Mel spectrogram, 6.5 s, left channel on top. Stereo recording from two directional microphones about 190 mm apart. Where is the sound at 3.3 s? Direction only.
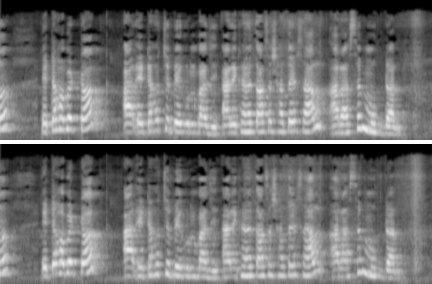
45° left (ahead or behind).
